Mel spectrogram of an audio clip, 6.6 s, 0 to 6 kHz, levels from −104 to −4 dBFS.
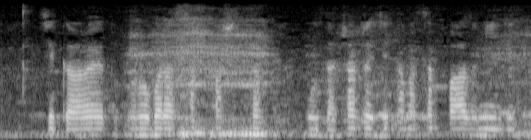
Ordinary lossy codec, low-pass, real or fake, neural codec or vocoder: AAC, 24 kbps; 5.4 kHz; real; none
